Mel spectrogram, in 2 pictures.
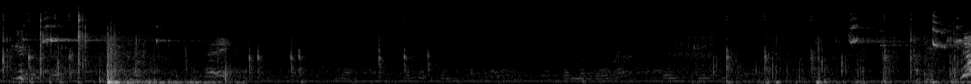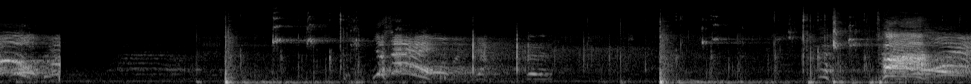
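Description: A table tennis ball clicks back and forth off paddles and a table.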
